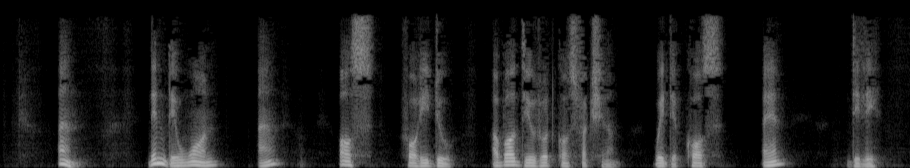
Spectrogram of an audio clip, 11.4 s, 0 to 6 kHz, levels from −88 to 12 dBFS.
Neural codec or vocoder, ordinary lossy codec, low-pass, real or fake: codec, 16 kHz, 0.2 kbps, FocalCodec; MP3, 24 kbps; 5.4 kHz; fake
